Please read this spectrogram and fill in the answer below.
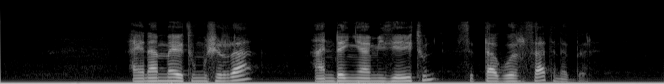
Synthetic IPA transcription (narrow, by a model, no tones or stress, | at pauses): ʔajnamːajɛt̪ʰumuʃɨɾːa | ʔand̪əɲːamizejit̪ʰun | sɨt̪ːaɡoɾsat̪nəbːəɾ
